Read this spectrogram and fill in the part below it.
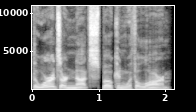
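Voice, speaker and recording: A man with a low voice reads romance fiction in measured, deliberate phrases. His intonation swings widely as he narrates, and the sound is dry and close. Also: sing-song, no room sound. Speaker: audiobook narrator. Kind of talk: scripted romance narration, slow-burn.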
